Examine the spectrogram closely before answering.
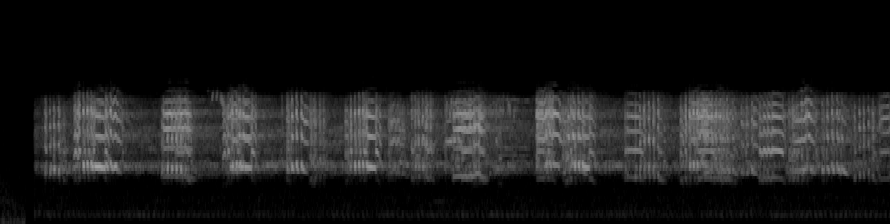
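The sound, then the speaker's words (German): Common cranes calling, with many harsh, honking trumpet calls in quick, overlapping bursts that continue throughout. No voices are present. “Bei schlechter Sicht, durch Regen oder Nebel, halten Kraniche durch ihre Rufe untereinander Kontakt. Aber nicht nur im Flug unterhalten sie sich oft. Sie sind auch sonst ziemlich gesprächig.”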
